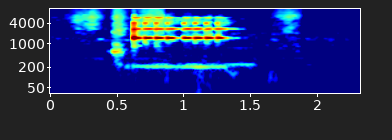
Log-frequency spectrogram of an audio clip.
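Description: An electronic alert tone, a rapid warbling beep lasting under a second, with a low steady buzz underneath, preceded by a soft click.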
